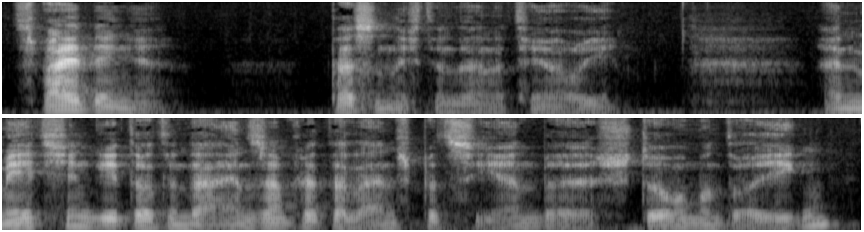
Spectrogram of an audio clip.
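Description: An actor playing a brooding, sceptical investigator in a German radio crime drama, deliberate and terse in his delivery. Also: low voice, expressive, a bit bright, heavily acted. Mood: sceptical, determined. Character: brooding, sceptical male investigator, calm and stubborn.

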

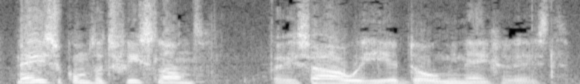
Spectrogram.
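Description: Bright-voiced, opinionated young student. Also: male voice, mid-range voice, brisk, slight background noise, poor audio. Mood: chatty. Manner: blunt, mildly swearing, gossipy. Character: chatty, opinionated male student, musical, fond of beer. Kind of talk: conversational radio drama acting.

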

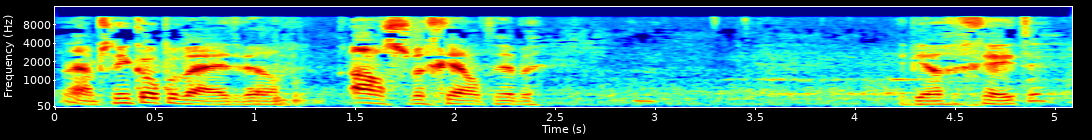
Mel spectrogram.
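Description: An actor playing a crook's casual, slow-talking sidekick in a Dutch radio drama. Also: male voice, mid-range voice, a bit bright, slight background noise, natural voice. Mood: sly, casual.

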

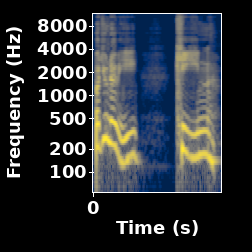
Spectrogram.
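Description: Guy doing a twitchy demon, high and squeaky, babbles fast, eager to please. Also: lively intonation, no room sound, clean studio sound. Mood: jittery. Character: nervous, babbling male demon, anxious to please.

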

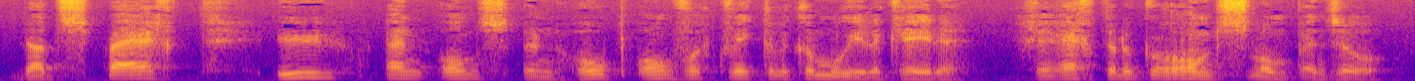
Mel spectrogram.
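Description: Condescending, husky company official. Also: male voice, medium pitch, slow pace. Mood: smug. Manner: formal, officious, mock-polite. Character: cold, condescending male shipping company official. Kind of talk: Dutch radio drama acting.

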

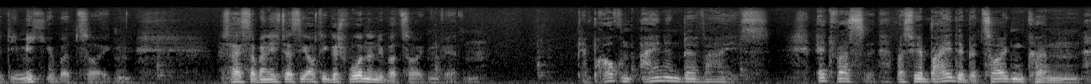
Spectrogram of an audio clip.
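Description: An actor playing a shrewd, secretive police inspector in a German radio crime drama, speaking with measured authority. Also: male voice, fairly low pitch, a little hiss or hum.

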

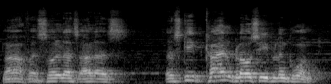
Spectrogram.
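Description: An actor playing an exasperated police officer in a radio drama, blunt and scoffing. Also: male voice, medium pitch, normal speed, faint music behind, lightly acted. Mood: scoffing, frustrated. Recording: echoey room.

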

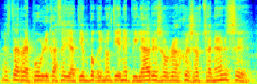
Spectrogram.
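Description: An actor playing a bitter, disillusioned army colonel who speaks wearily. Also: male voice, high voice, level tone, fairly quick, vocal fry, fairly bright tone, soft background music. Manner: weary, bitter.

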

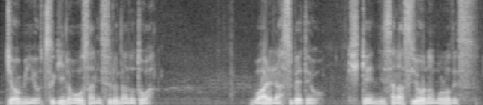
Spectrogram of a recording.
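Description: A man's voice: on the low side, fairly even intonation, normal speed, a little mellow, lightly acted. A man playing a stern, cautious chief engineer on a council, speaking formally and firmly in an amateur radio drama. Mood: stern, objecting. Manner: formal, firm, emphatic. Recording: reverberant hall, faint background noise.

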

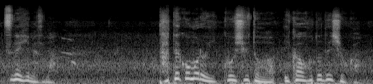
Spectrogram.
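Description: A woman's voice: fairly low pitch, sing-song, fairly quick, background noise. A woman voicing an earnest, polite young male fox spirit in a Japanese period radio drama, sincere and deferential. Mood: polite, attentive.

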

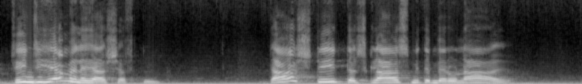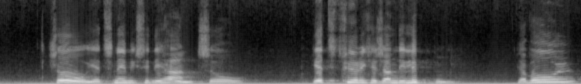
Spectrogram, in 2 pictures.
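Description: A woman's voice: high-pitched, mellow. A woman playing a vain, defiant, distraught young lady in a theatrical radio drama monologue, talking feverishly to herself. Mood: defiant, bitter. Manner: theatrical, self-addressed, swinging from murmurs to exclamations. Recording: reverberant hall sound, faint noise.

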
